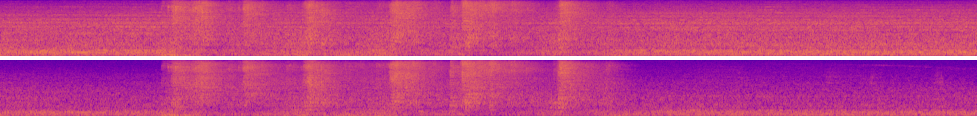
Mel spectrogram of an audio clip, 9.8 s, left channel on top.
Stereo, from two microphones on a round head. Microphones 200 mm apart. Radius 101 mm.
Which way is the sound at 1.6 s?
10° left (ahead or behind).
